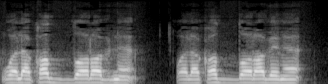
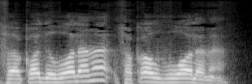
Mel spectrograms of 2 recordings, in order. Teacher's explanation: يبقى إذا سيدنا ورش بيضغم عند الضاد والظاء فقط · Term: بالإدغام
